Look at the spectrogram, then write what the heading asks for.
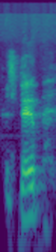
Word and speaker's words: Bopp: Yeah, like boop. Betty Boop. There you go, Betty Boop. It's spelled the same way. I'll remember we got that. one on him, Betty Boop. Betty Boop. It's spelled the same way, and that's what I thought when I Yep. first said it, but I was like, I'm not sure if that's how it's pronounced.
